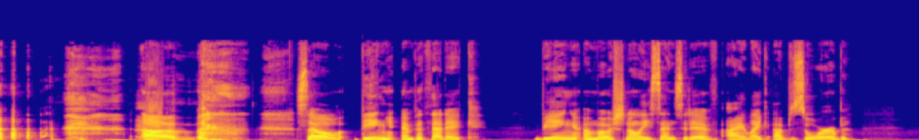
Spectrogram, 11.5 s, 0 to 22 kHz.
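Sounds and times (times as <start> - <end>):
audible breathing with puffs and airy exhales: 0.8 - 1.6, 3.3 - 3.7, 6.2 - 6.7, 10.8 - 11.4
speech: 1.8 - 2.8, 3.7 - 6.0, 6.7 - 10.8.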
